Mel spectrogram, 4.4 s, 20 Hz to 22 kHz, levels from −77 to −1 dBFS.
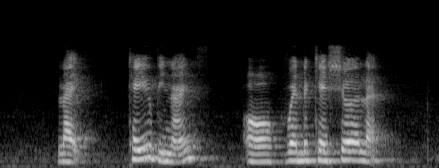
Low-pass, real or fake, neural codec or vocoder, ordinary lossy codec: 7.2 kHz; fake; codec, 16 kHz in and 24 kHz out, 1 kbps, XY-Tokenizer; none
